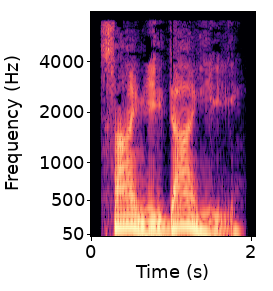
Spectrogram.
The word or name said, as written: sine die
